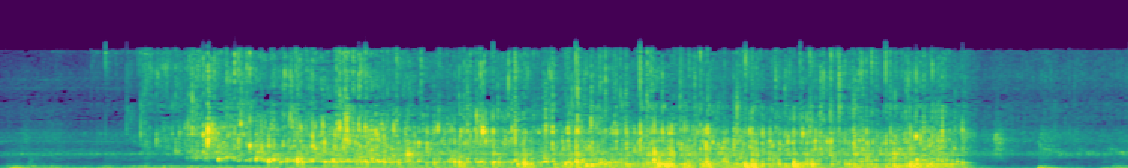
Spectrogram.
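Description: Tea pours into a bowl with a steady splashing trickle.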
